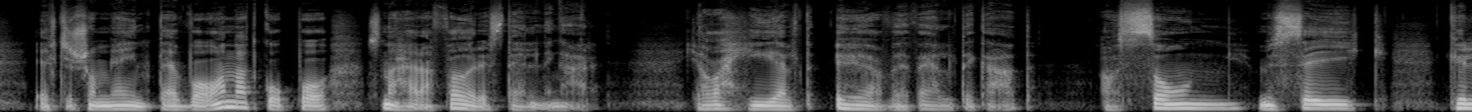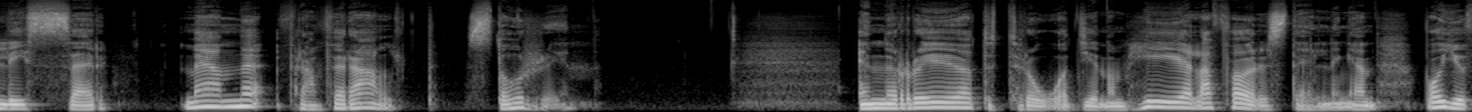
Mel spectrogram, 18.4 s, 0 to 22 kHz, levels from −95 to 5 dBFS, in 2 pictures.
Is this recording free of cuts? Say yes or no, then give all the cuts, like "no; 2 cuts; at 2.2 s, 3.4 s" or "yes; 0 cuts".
no; 1 cut; at 14.4 s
